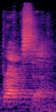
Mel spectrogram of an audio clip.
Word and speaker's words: Breksa: Breksa.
